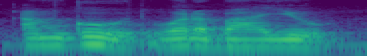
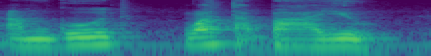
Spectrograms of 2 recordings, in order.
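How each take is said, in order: First: The T in 'what about' is soft. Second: The T in 'what about' is hard. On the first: The speaker calls it right. "au lieu de dire" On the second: The speaker calls it wrong. "Le T là est trop fort pour les Américains"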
